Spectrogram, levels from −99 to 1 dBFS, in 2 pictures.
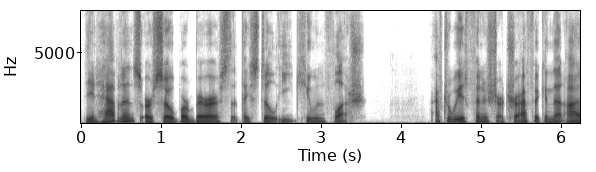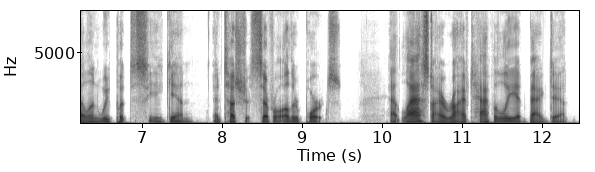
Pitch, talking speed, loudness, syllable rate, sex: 115 Hz, 185 wpm, -24 LUFS, 5.7 syllables/s, male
